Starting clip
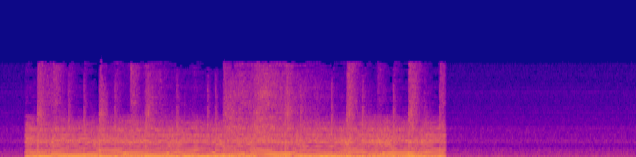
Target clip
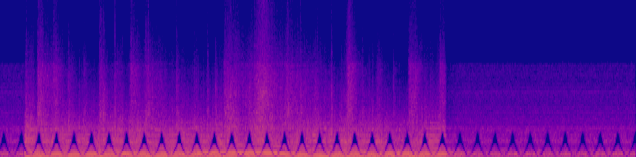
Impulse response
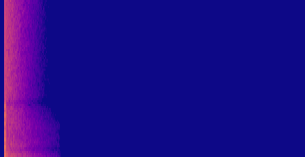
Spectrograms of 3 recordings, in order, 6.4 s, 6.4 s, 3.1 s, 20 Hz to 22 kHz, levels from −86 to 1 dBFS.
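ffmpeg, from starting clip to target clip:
-filter_complex "[0:a]equalizer=f=600:t=o:w=0.25:g=12.5,acrossover=split=310[a][b];[b]acompressor=threshold=-21dB:ratio=6[c];[a][c]amix=inputs=2:normalize=0,asettb=1/sr,asplit=3[d][e][f];[d]atrim=end=3.514[g];[e]atrim=start=3.51:end=3.97,asetpts=PTS-STARTPTS,afade=t=in:d=0.004:c=qsin,afade=t=out:st=0.456:d=0.004:c=qsin,lowshelf=f=330:g=6.5[h];[f]atrim=start=3.966[i];[g][h]acrossfade=d=0.004:c1=hsin:c2=qsin[j];[j][i]acrossfade=d=0.004:c1=qsin:c2=hsin,acompressor=threshold=-27dB:ratio=3,highpass=200,asplit=2[k][l];[l]adelay=95,lowpass=f=1.4k:p=1,volume=-9.5dB,asplit=2[m][n];[n]adelay=95,lowpass=f=1.4k:p=1,volume=0.54,asplit=2[o][p];[p]adelay=95,lowpass=f=1.4k:p=1,volume=0.54,asplit=2[q][r];[r]adelay=95,lowpass=f=1.4k:p=1,volume=0.54,asplit=2[s][t];[t]adelay=95,lowpass=f=1.4k:p=1,volume=0.54,asplit=2[u][v];[v]adelay=95,lowpass=f=1.4k:p=1,volume=0.54[w];[k][m][o][q][s][u][w]amix=inputs=7:normalize=0,asoftclip=type=tanh:threshold=-34.5dB,asettb=1/sr,asplit=3[x][y][z];[x]atrim=end=1.974[aa];[y]atrim=start=1.97:end=2.77,asetpts=PTS-STARTPTS,afade=t=in:d=0.004:c=qsin,afade=t=out:st=0.796:d=0.004:c=qsin,aeval=exprs='val(0)+0.0112*sin(2*PI*870*n/s)':c=same[ab];[z]atrim=start=2.766[ac];[aa][ab]acrossfade=d=0.004:c1=hsin:c2=qsin[ad];[ad][ac]acrossfade=d=0.004:c1=qsin:c2=hsin,afftfilt=real='re*(1-between(b*sr/1024,410*pow(2700/410,0.5+0.5*sin(2*PI*5.7*pts/sr))/1.41,410*pow(2700/410,0.5+0.5*sin(2*PI*5.7*pts/sr))*1.41))':imag='im*(1-between(b*sr/1024,410*pow(2700/410,0.5+0.5*sin(2*PI*5.7*pts/sr))/1.41,410*pow(2700/410,0.5+0.5*sin(2*PI*5.7*pts/sr))*1.41))':win_size=1024:overlap=0.75"

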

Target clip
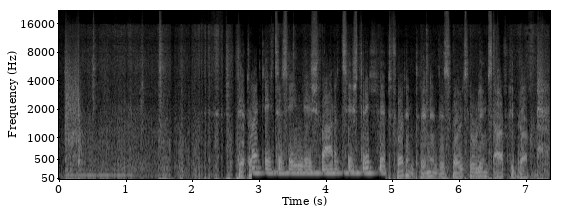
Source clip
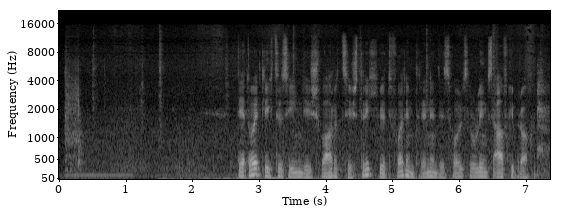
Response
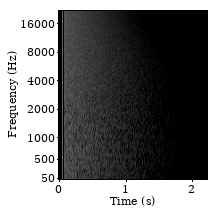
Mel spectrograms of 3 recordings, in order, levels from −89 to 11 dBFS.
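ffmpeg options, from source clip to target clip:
-filter_complex "[0:a]acompressor=threshold=-37dB:ratio=10,aeval=exprs='0.0422*(cos(1*acos(clip(val(0)/0.0422,-1,1)))-cos(1*PI/2))+0.0075*(cos(8*acos(clip(val(0)/0.0422,-1,1)))-cos(8*PI/2))':c=same,asettb=1/sr,asplit=3[a][b][c];[a]atrim=end=2.894[d];[b]atrim=start=2.89:end=4.9,asetpts=PTS-STARTPTS,afade=t=in:d=0.004:c=qsin,afade=t=out:st=2.006:d=0.004:c=qsin,afreqshift=170[e];[c]atrim=start=4.896[f];[d][e]acrossfade=d=0.004:c1=hsin:c2=qsin[g];[g][f]acrossfade=d=0.004:c1=qsin:c2=hsin,volume=4.5dB"

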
